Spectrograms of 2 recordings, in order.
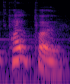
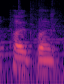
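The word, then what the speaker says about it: poupou: So this is a popo. P O U. P O U is how you spell it.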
